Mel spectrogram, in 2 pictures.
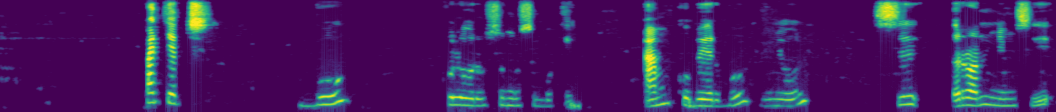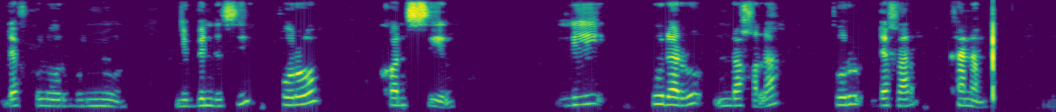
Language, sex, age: Wolof, female, 36-49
